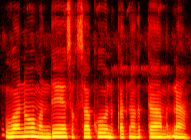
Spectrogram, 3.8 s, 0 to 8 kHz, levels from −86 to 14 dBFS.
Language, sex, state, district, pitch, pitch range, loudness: Garo, female, Meghalaya, South Garo Hills, 205 Hz, 195-220 Hz, -11 LUFS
